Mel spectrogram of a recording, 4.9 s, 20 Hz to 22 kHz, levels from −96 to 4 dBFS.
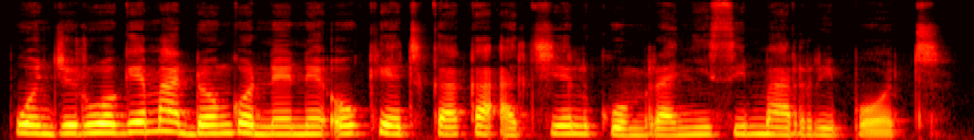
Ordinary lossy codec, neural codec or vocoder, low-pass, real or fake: none; none; 19.8 kHz; real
